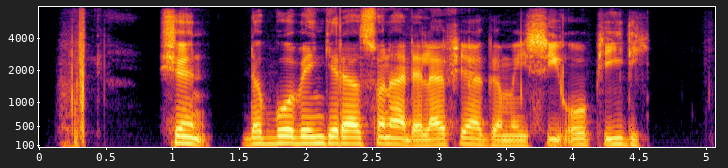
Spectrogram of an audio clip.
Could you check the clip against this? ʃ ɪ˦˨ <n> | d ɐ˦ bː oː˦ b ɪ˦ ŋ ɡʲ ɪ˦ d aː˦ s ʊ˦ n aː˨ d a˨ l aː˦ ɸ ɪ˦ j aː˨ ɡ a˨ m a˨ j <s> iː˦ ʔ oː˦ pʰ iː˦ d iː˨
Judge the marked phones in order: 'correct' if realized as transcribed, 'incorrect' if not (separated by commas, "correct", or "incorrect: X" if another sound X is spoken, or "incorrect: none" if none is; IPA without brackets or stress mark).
correct, correct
